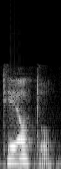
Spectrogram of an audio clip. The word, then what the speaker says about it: Teotl: I'm pronouncing it Teotl, it's T-A-O-T-L.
